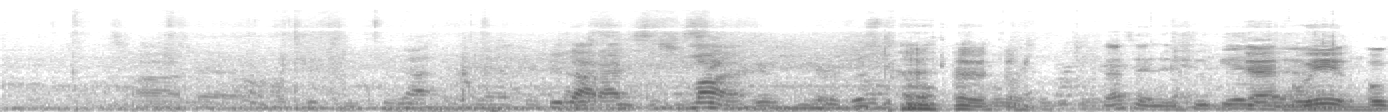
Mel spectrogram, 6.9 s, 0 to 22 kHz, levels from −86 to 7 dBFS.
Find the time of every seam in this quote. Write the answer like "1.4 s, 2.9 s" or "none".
4.4 s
